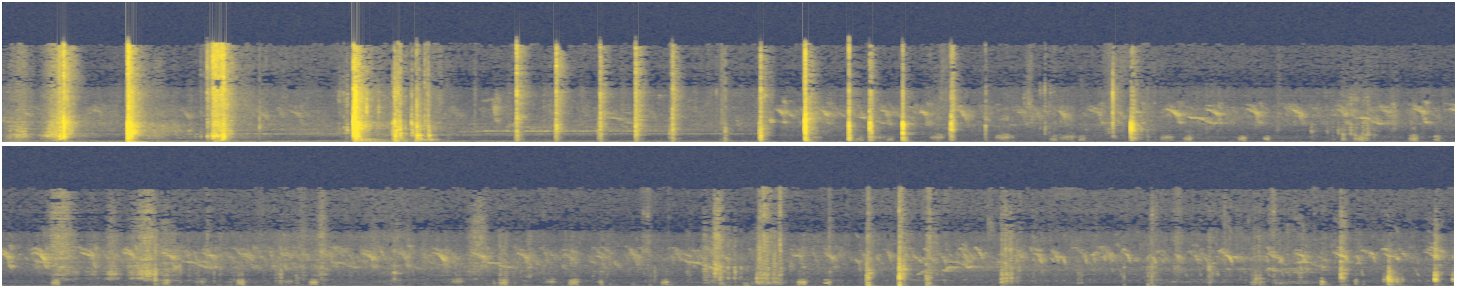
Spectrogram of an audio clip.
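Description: Hand-tool work on bamboo: about five loud, sharp cracks in the first four seconds, then lighter scattered taps and clicks. Chickens cluck and small birds chirp steadily in the background.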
